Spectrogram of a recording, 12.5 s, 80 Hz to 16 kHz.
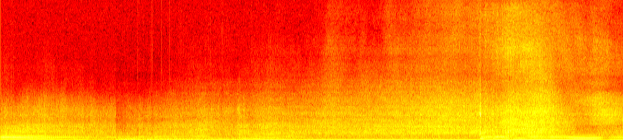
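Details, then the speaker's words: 2013 Subaru BRZ with GReddy Evo GT exhaust, after a leak was fixed with a 2.5-to-3-inch adapter gasket and donut gasket; smooth low drone while cruising with a clean rise in pitch as revs climb, no rattle or ticking; normal exhaust. "So, they fixed it. It sounds perfect now. Oh, I'm super happy with how it turned out."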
